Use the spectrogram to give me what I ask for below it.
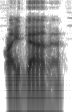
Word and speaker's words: Maydana: Is it Maydana? Am I saying it right? Maydana.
